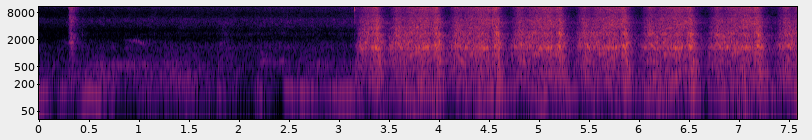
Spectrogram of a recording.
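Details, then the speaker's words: 2001–2006 Yamaha Raptor 660 starter labouring slowly at about 1.5 heavy strokes a second, too slow to fire. The starter lead runs hot, suspected of causing too much resistance. Slow cranking, cause not confirmed. "The starter lead right here is pretty hot. I'm gonna try this. Just gonna directly hook it up to the starter motor. Maybe this lead right here is causing too much resistance."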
